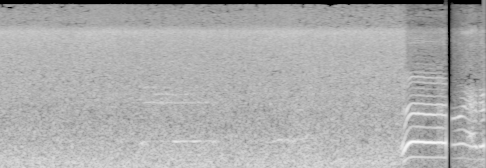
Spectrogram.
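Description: A close mountain waterfall: falling water rushing steadily as an even, unbroken hiss. About five seconds in, a loud voice cuts in over it.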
